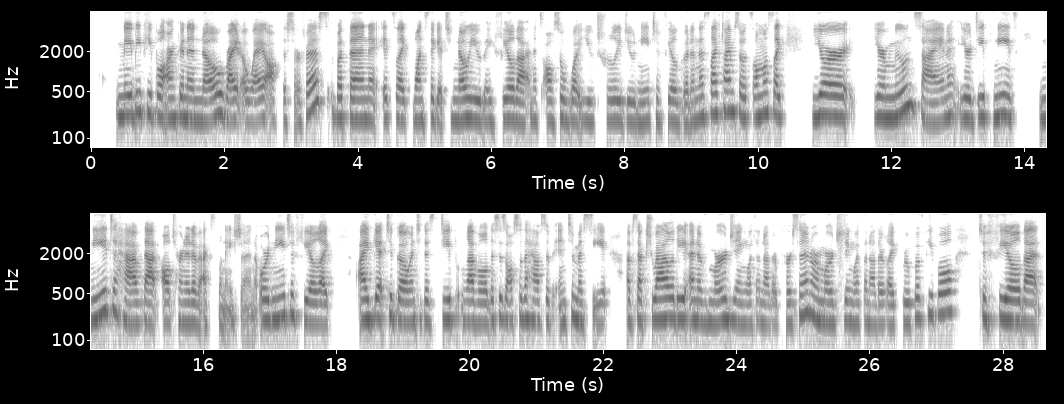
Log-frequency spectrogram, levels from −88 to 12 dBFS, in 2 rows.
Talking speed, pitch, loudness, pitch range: 195 wpm, 195 Hz, -35 LUFS, 185-215 Hz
